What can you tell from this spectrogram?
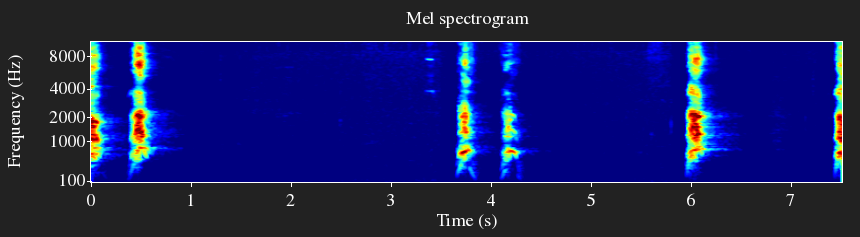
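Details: Domestic dog giving short, loud barks: a quick pair at the start, another pair near the middle, then a single bark and a final clipped one, separated by quiet gaps.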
